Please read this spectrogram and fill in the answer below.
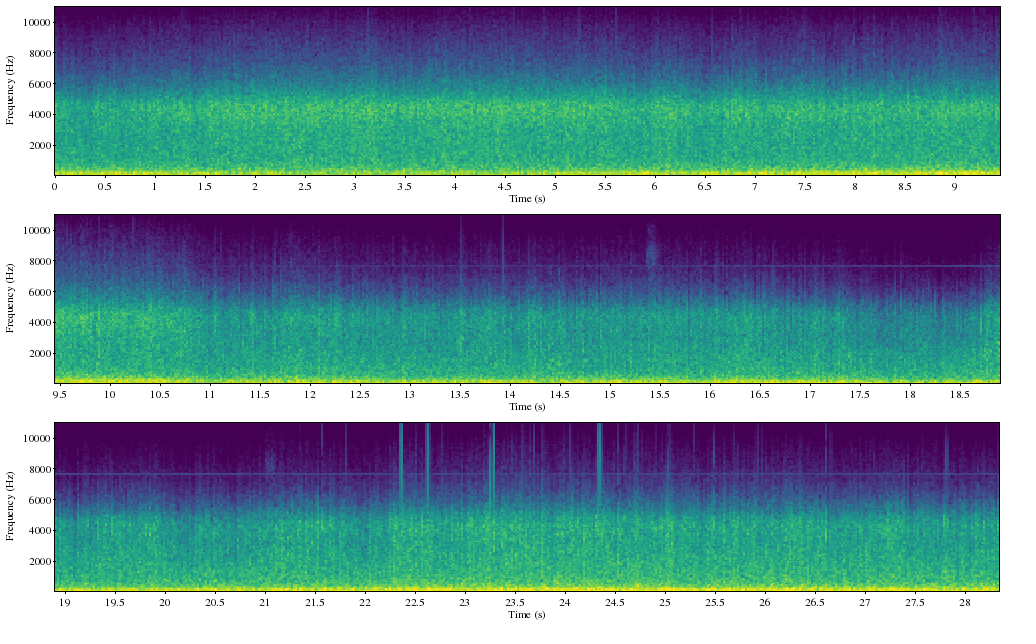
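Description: Steady, loud rush of airflow buffeting a small camera's microphone mounted under the wing of a Cessna Corvalis in flight, a dense noise with no clear engine note. A few faint crackles come in over the last several seconds.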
